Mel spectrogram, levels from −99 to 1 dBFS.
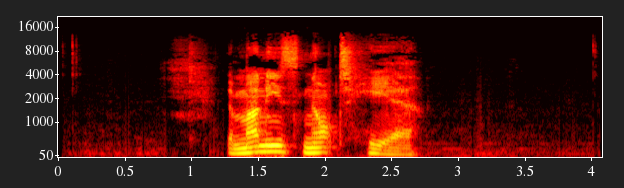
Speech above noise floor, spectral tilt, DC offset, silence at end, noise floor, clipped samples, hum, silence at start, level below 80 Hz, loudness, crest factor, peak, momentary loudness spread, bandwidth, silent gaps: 46 dB; -5 dB/octave; under 0.1%; 1.4 s; -73 dBFS; under 0.1%; none; 1 s; -64 dBFS; -27 LUFS; 22 dB; -10 dBFS; 17 LU; 13 kHz; none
